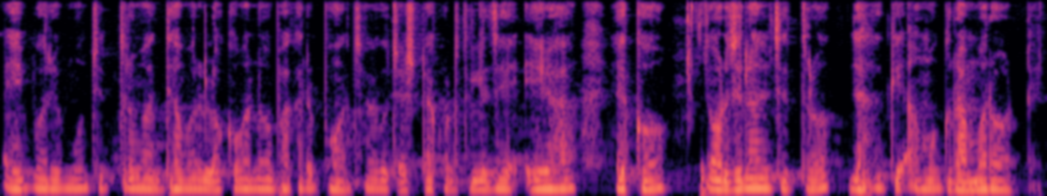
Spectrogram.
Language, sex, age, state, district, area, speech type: Odia, male, 18-30, Odisha, Rayagada, urban, spontaneous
